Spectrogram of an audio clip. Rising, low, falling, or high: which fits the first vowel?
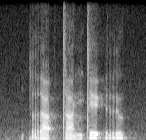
low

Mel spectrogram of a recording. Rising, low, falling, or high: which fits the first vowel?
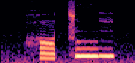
low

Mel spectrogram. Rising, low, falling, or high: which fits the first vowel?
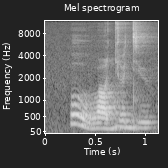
falling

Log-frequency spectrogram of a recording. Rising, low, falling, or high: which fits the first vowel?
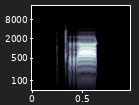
falling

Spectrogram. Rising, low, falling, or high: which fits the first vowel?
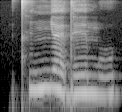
rising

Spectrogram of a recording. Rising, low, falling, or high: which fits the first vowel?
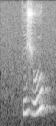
rising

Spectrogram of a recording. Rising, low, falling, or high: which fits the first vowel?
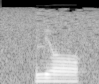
low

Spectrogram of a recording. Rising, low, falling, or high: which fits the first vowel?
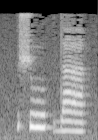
high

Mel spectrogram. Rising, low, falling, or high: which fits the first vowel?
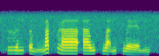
rising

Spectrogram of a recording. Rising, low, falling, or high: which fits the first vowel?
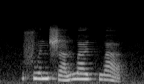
high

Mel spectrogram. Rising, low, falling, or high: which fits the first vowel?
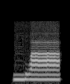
high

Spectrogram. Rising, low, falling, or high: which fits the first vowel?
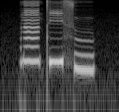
high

